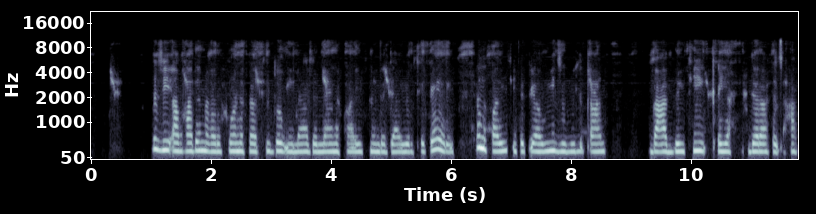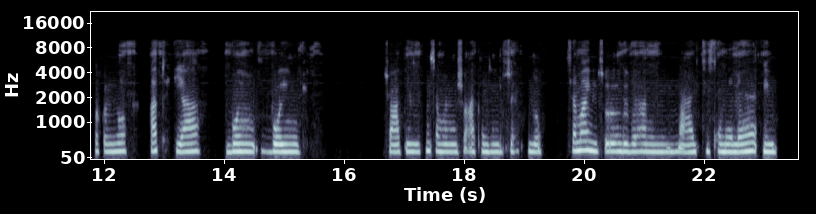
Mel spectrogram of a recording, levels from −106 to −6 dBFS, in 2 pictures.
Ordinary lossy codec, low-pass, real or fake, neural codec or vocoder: Opus, 64 kbps; 9.9 kHz; fake; codec, 24 kHz, 6 kbps, HILCodec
